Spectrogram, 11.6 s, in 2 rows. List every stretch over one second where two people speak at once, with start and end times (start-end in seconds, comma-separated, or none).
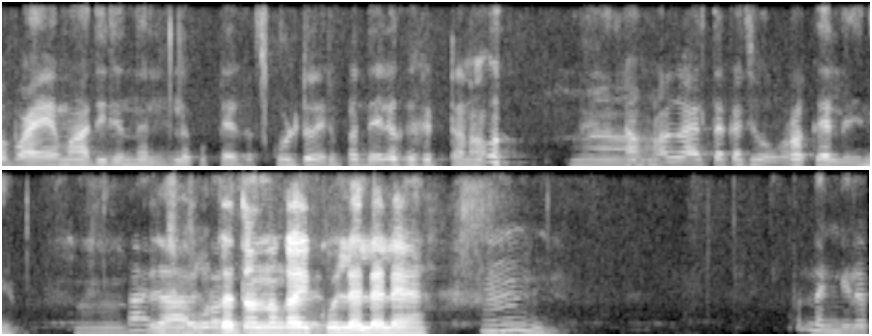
none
